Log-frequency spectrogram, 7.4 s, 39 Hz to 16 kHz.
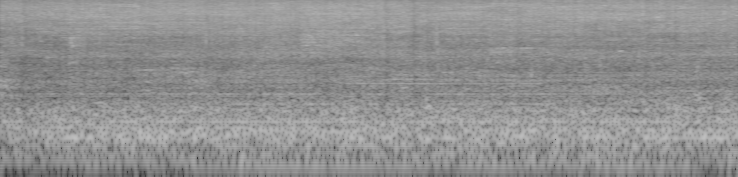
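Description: LRT Line 1 light-rail train running, heard from inside the car: a steady low rumble.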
